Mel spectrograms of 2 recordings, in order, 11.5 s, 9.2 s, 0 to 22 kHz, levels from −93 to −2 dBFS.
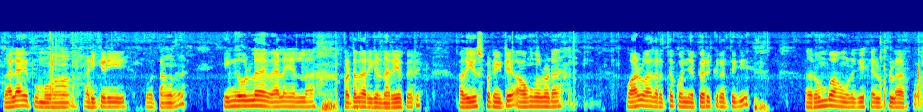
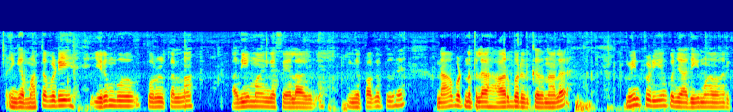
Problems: background sounds at intervals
